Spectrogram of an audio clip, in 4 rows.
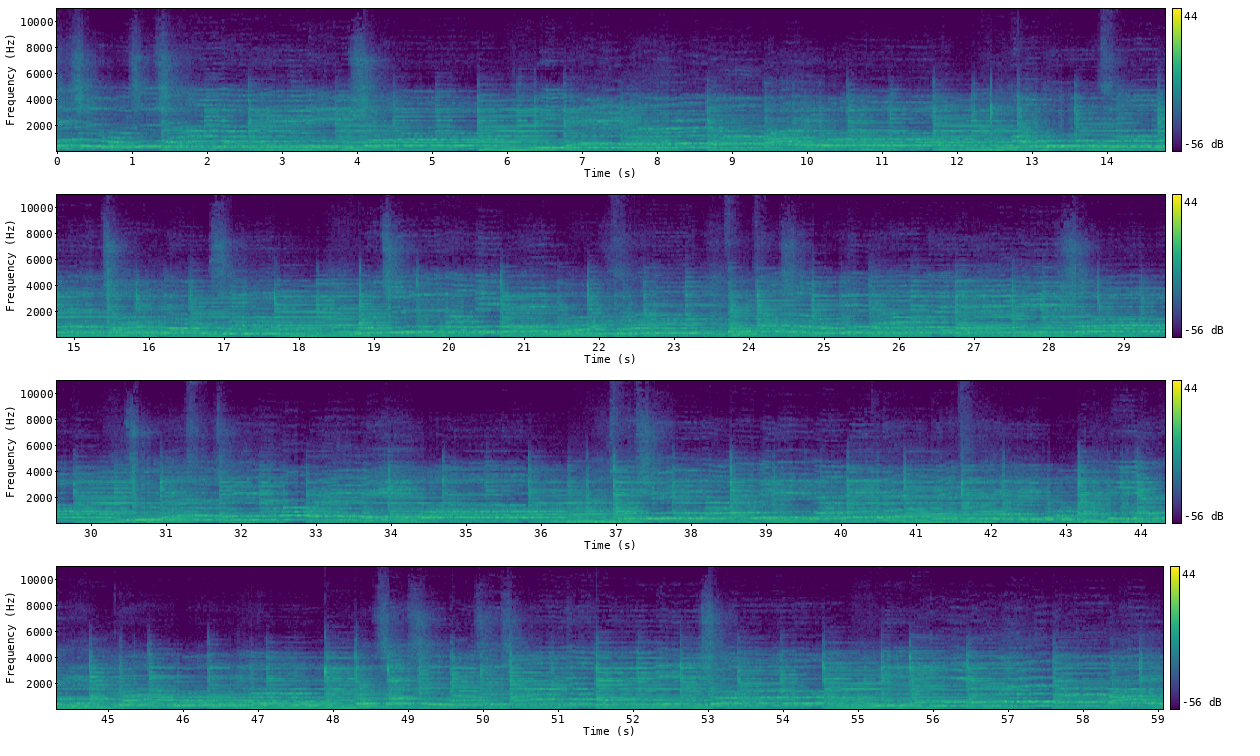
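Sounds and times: acoustic guitar: 0.0s - 59.0s
group singing a hymn: 0.0s - 59.0s.

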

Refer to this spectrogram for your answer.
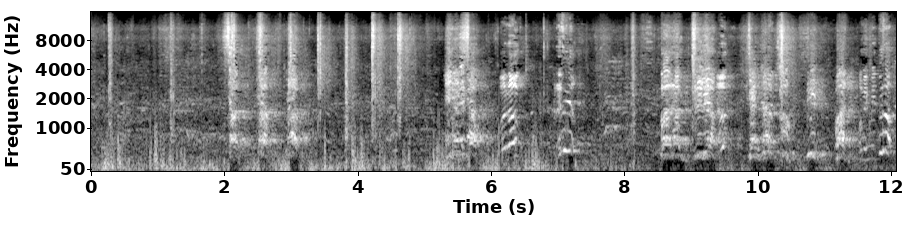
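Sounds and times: group of voices shouting: 2.0s - 3.4s, 5.3s - 6.1s, 8.5s - 12.0s.

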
